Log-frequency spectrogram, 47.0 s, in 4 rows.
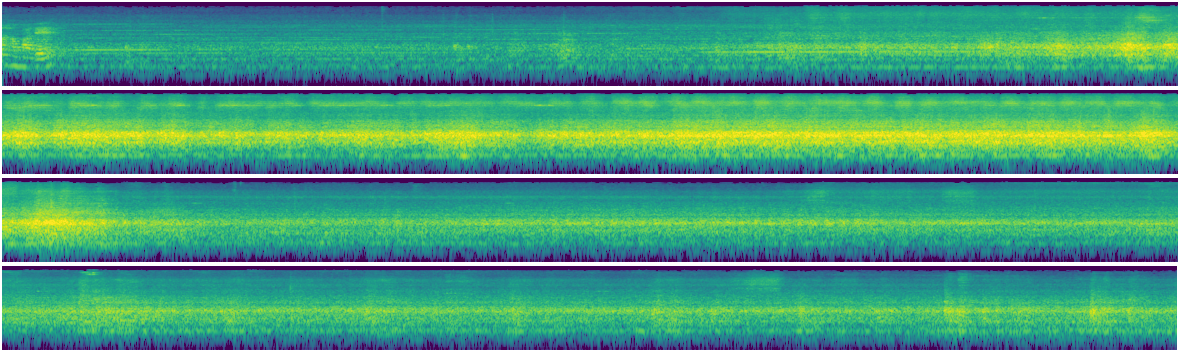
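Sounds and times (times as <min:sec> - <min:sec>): train wheels rumbling on rail: 0:01.0 - 0:47.0.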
